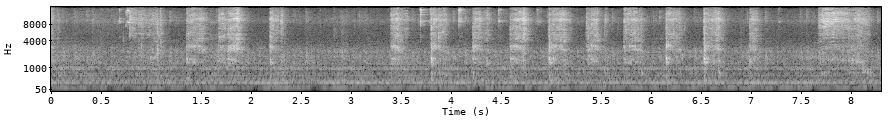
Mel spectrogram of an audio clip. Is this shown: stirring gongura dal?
yes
